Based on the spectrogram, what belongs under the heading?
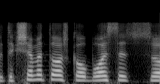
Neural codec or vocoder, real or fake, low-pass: codec, 16 kHz, 0.2 kbps, FocalCodec; fake; 7.2 kHz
